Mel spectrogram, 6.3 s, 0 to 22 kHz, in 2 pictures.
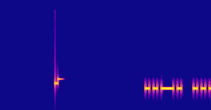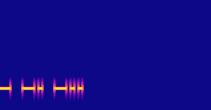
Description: Morse code, heard as a keyed tone, about 20 wpm, 700 Hz. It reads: FUND
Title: Build A Word - 4 Letters At A Time - 11-Letter Words - 20wpm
